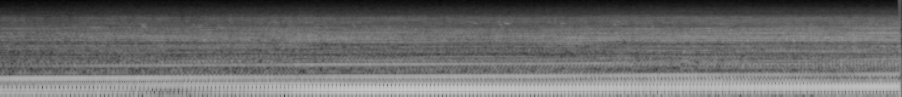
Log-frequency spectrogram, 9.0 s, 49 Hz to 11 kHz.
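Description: The engine of a Lexus ES300 with a dirty MAF sensor hums steadily close by and rises slightly in pitch and loudness as it revs toward 3000 RPM, a smooth continuous drone.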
